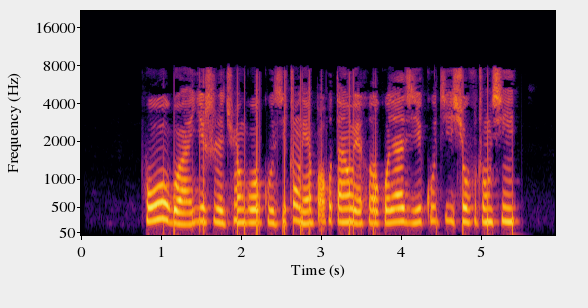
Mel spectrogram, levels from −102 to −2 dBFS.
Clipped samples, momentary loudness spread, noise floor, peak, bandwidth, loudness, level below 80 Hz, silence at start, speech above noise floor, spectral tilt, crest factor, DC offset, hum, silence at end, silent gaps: under 0.1%; 8 LU; -78 dBFS; -2 dBFS; 8 kHz; -17 LUFS; -48 dBFS; 0.8 s; 62 dB; -5.5 dB/octave; 16 dB; under 0.1%; none; 0.45 s; none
